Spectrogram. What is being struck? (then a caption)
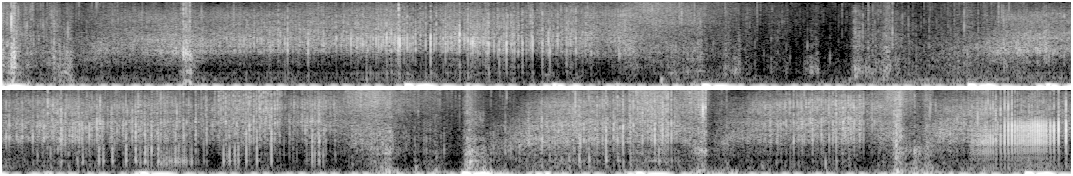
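Polyethylene foam block. A solid green polyethylene foam block is squeezed and crushed repeatedly in both hands, giving an irregular stream of dry crackling and crunching with a bright, hissy edge. Sharper crackles stand out now and then over a steady rustling texture throughout.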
